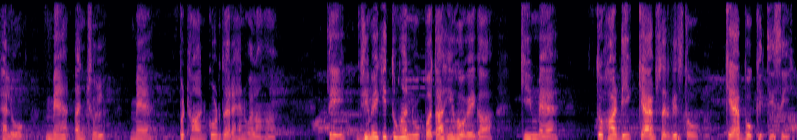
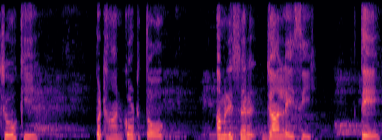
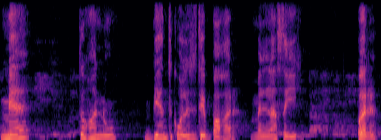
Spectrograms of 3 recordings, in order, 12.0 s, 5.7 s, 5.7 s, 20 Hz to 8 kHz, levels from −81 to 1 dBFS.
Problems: continuous background conversations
